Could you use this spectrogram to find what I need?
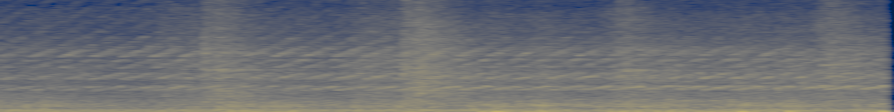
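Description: A train idles nearby with a steady low hum.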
